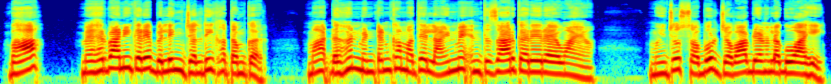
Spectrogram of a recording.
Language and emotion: Sindhi, angry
